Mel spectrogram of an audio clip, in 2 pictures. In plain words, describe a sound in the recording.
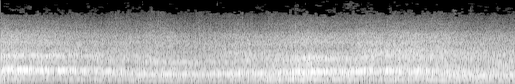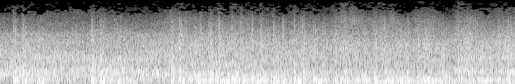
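A huge stadium crowd sings and chants loudly in unison.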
